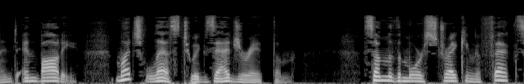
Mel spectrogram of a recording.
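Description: MP3 compression runs through the whole speech clip, and the damage is plainly audible. The likely cause is a low-bitrate MP3 encode, with the damage pointing to something around 40 kbps. With so few bits, the encoder drops weak frequency lines. Those lines switch on and off from frame to frame, leaving a watery, swirling texture, metallic chirps on s sounds, and smeared attacks.

Pre-echo appears from 1.82 to 1.84 s, a brief hiss of about 26 ms just ahead of a sharp attack. The codec spreads its quantisation noise across an entire transform block, so the noise sized for the loud onset also fills the quiet gap before it, rising by about 21 dB there. The spread fits a long block of roughly 52 ms with no switch to short blocks, so the attack sounds softened and smeared.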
